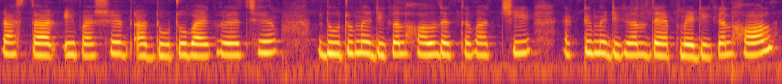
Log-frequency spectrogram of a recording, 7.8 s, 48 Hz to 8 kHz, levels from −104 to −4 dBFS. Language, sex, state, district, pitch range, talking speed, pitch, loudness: Bengali, female, Tripura, West Tripura, 280-310 Hz, 130 wpm, 290 Hz, -16 LUFS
